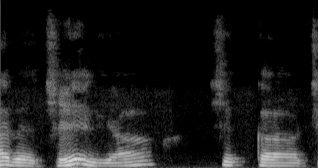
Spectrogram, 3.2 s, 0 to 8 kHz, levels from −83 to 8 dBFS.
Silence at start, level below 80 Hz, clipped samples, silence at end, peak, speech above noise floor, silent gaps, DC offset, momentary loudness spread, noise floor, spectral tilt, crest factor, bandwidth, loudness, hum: 0 s; -44 dBFS; under 0.1%; 0 s; -2 dBFS; 39 dB; none; under 0.1%; 10 LU; -56 dBFS; -9 dB/octave; 16 dB; 7.2 kHz; -18 LUFS; none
